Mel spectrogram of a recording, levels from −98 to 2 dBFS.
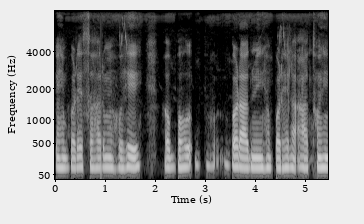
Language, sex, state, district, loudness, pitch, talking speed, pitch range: Chhattisgarhi, male, Chhattisgarh, Sarguja, -25 LUFS, 135 Hz, 155 wpm, 135-140 Hz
